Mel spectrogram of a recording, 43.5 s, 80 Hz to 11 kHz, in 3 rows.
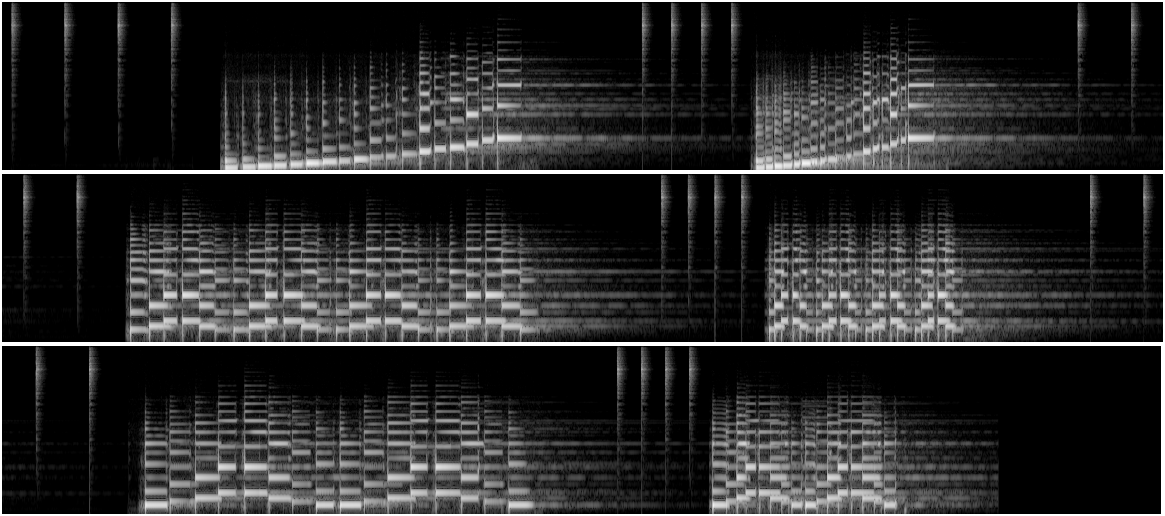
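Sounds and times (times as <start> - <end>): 
guitar workout playing: 2.8 - 8.8, 9.4 - 12.7, 16.1 - 21.7, 24.1 - 26.8, 30.8 - 36.0, 36.7 - 40.8.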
